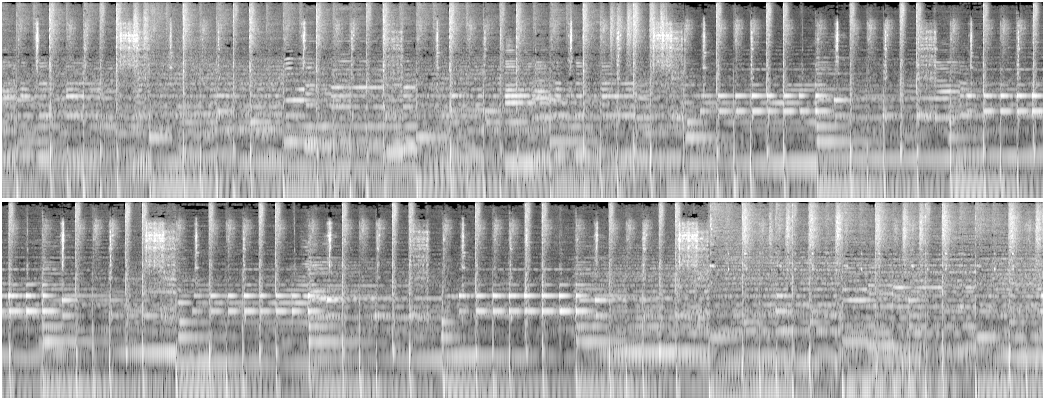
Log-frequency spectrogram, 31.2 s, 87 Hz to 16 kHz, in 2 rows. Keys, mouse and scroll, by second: 0.0 KP_1, 0.2-0.7 scroll up 2, 0.4 shift+middle drag, 1.1 ctrl+Tab, 1.3 alt+z, 1.7 alt+z, 2.4 shift+click, 2.8 click, 3.1 alt+z, 3.4 r, 5.2 click, 5.6 r, 7.4 alt+z, 7.8 r, 9.7 shift+click, 10.1 shift+click, 10.5 r, 12.5 click, 13.1 r, 14.4 r, 16.4-18.7 shift+middle drag, 18.7 click, 19.4 g, 20.2 middle click, 20.9 g, 23.2 KP_3, 23.6-26.1 shift+middle drag, 26.1-26.9 scroll down 2, 26.9-27.4 scroll down 1, 27.4 click, 27.7 g.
